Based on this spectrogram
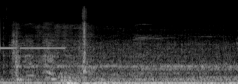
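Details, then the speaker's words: Honda Amaze diesel after repairing open number 3 injector circuit by replacing the connector socket and taping the wiring. Short crank, then even, steady idle with no stumble, revs cleanly; misfire solved, all cylinders firing. "यहां पर मैंने गाड़ी start कर दी है और missing का problem था solve हो गया है रेस भी हो रहा है बराबर"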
